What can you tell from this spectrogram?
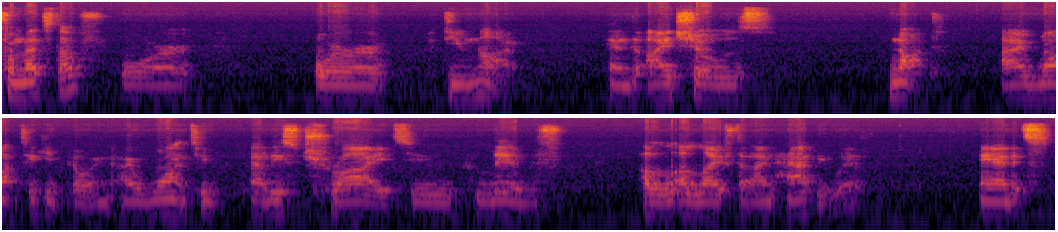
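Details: Adult who has stuttered since childhood and had childhood speech therapy; repetitions are audible; stuttering.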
